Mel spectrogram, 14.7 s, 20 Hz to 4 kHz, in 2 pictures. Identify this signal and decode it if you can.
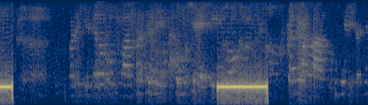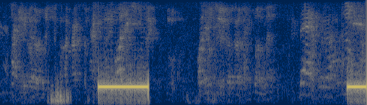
Ringback tone (Europe, 425 Hz), with speech.
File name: out- -2008- - - .8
